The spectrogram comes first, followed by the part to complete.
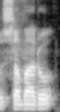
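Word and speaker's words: sábado: an accent somewhere yes there is an accent on the first a so sabaro Antonio ego perfect so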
